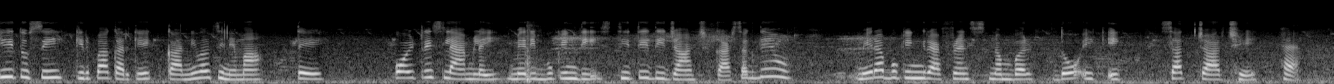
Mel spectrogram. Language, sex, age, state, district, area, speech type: Punjabi, female, 18-30, Punjab, Ludhiana, rural, read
